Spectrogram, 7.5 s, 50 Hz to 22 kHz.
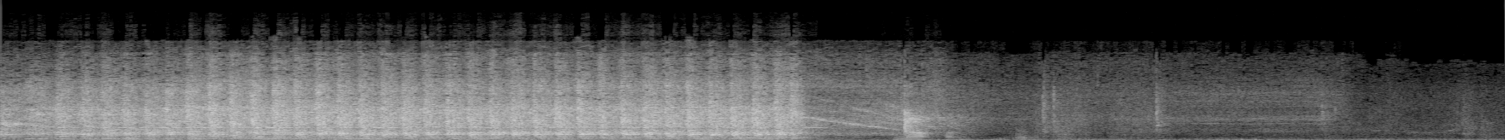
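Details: Volvo Penta 5.7 GSi marine engine, early-2000s throttle-body EFI, 310 hours, freshwater boat: starter churns at about three beats a second for four seconds, never catches, no fuel pump whir heard; cranks but won't start.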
